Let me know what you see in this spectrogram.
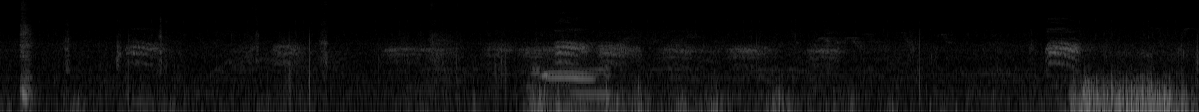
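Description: Birds calling outdoors: a series of short, falling calls about once a second, one of them louder than the rest about halfway through. Near the end a loud low rumbling noise comes in over them.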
